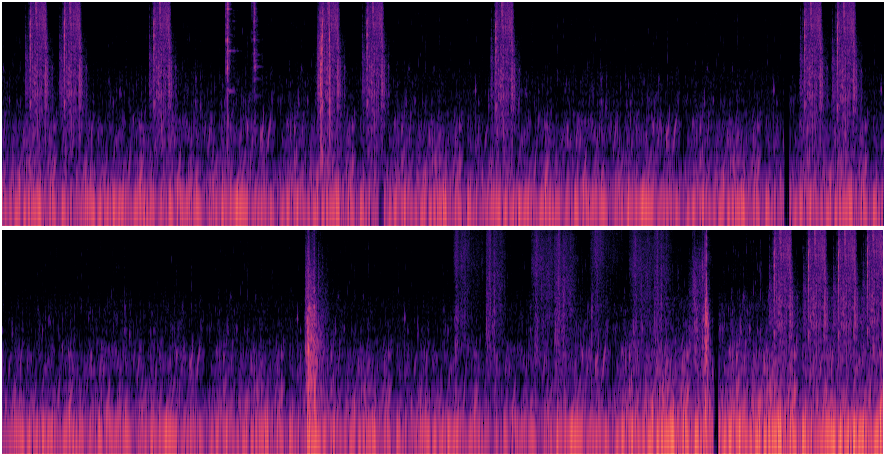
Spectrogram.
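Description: Short soft menu blips sound again and again.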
